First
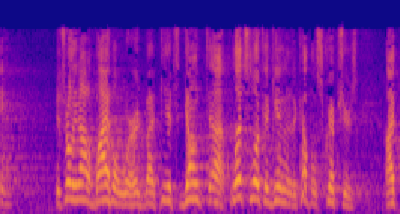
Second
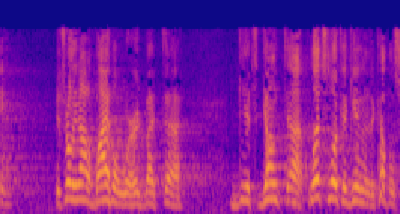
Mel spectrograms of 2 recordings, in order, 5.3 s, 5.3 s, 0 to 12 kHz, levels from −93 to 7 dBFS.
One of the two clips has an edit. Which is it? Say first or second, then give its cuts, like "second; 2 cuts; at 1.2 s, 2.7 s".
first; 1 cut; at 2.1 s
